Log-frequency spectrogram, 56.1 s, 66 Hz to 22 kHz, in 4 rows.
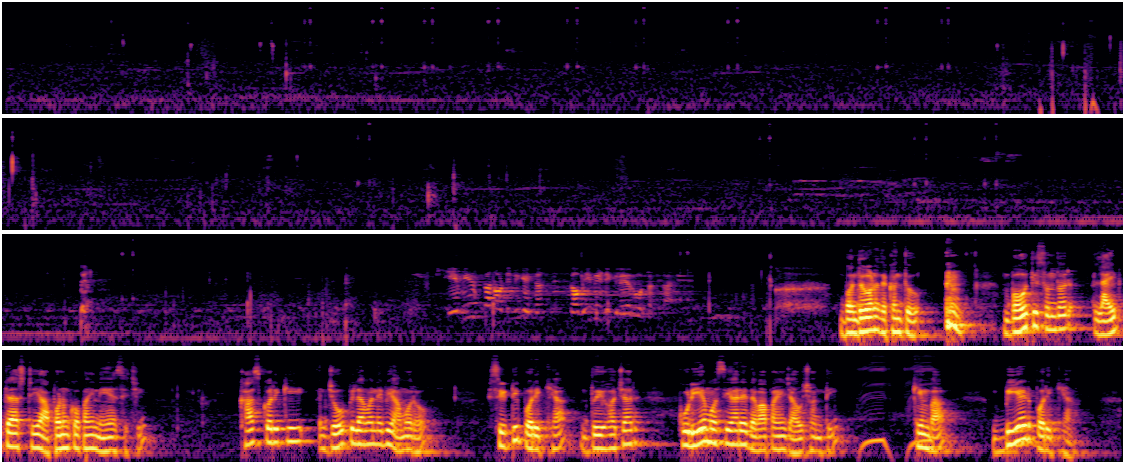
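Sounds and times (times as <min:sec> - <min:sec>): faint clicks: 0:03.2 - 0:05.5, 0:06.1 - 0:08.2, 0:09.1 - 0:09.3, 0:11.0 - 0:14.5, 0:18.5 - 0:18.8, 0:23.5 - 0:23.8, 0:25.4 - 0:26.6, 0:29.5 - 0:29.8
faint sharp clicks: 0:26.3 - 0:26.6.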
